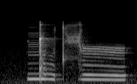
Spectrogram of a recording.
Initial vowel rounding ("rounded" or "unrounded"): rounded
